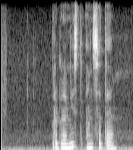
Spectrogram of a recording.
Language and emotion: Russian, neutral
